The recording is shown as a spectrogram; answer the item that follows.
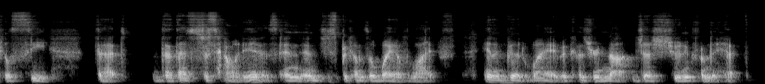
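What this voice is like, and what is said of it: Deep, congested voice with a cold. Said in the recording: “you in a stronger voice, although you are struggling with the cold today... you have extra bass... you got extra bass”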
